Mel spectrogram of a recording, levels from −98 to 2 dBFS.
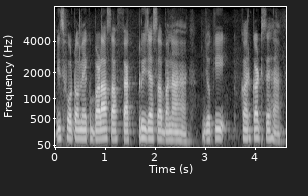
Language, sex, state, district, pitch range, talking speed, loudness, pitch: Hindi, male, Jharkhand, Garhwa, 130-145 Hz, 195 wpm, -20 LUFS, 140 Hz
